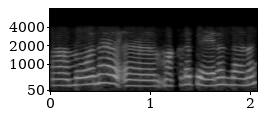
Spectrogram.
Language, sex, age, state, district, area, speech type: Malayalam, female, 30-45, Kerala, Wayanad, rural, conversation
